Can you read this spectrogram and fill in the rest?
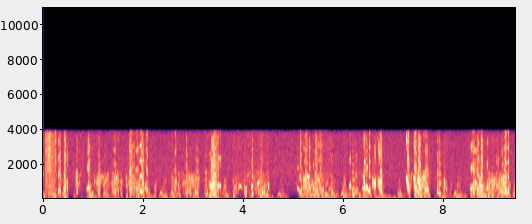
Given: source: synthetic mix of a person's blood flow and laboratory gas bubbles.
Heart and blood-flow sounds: Doppler ultrasound of blood flow; precordium
0.00-0.06 s: bubbles
0.27-0.51 s: bubbles
0.63-0.77 s: bubbles
0.85-2.15 s: bubbles
2.21-2.29 s: bubbles
2.54-3.14 s: bubbles
3.21-3.57 s: bubbles
3.77-4.54 s: bubbles
5.06-5.92 s: bubbles
6.10-6.82 s: bubbles
7.24-7.78 s: bubbles
7.84-8.17 s: bubbles
8.51-9.35 s: bubbles
From the record:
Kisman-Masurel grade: 444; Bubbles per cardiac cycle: continuous sound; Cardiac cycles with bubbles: 100%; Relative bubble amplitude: maximal (0.775 to 0.999); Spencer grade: 4 (maximum detectable bubble signal sounding continuously throughout systole and diastole of every cardiac period, and overriding the amplitude of the normal cardiac signals); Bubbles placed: only in the low amplitude regions of the cardiac cycle

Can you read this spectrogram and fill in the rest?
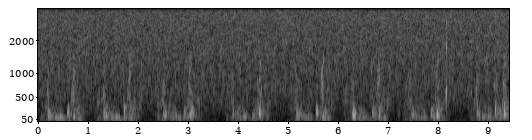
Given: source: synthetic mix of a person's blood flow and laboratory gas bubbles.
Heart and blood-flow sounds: Doppler ultrasound of blood flow; precordium
8.14-8.21 s: bubbles
9.12-9.26 s: bubbles
From the record:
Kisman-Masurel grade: 112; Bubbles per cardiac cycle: 1 to 2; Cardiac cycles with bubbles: 1 to 10%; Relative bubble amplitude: moderate (0.250 to 0.450); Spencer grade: 1 (occasional bubble signal discernible with the cardiac motion signal, with majority of cardiac periods free of bubbles); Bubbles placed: only in the low amplitude regions of the cardiac cycle

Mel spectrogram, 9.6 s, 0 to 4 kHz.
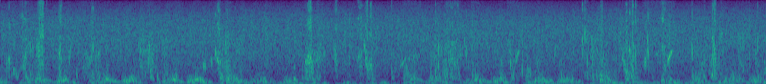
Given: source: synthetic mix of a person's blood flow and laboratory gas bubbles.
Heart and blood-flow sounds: Doppler ultrasound of blood flow; precordium
0.03-0.61 s: bubbles
0.70-1.36 s: bubbles
1.68-2.26 s: bubbles
2.42-3.04 s: bubbles
3.64-4.08 s: bubbles
4.15-4.25 s: bubbles
4.44-4.72 s: bubbles
4.88-5.26 s: bubbles
5.34-6.01 s: bubbles
6.23-6.78 s: bubbles
6.91-7.07 s: bubbles
7.19-7.98 s: bubbles
8.02-8.43 s: bubbles
8.62-9.32 s: bubbles
9.41-9.59 s: bubbles
From the record:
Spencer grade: 3 (all of the cardiac periods contain showers or single bubble signals, but not dominating or overriding the cardiac motion signals); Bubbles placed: anywhere in the cardiac cycle

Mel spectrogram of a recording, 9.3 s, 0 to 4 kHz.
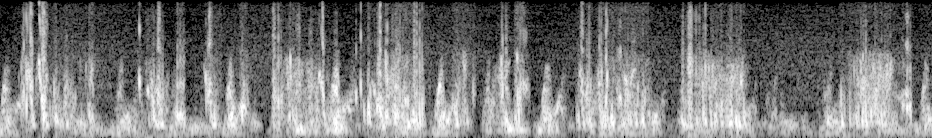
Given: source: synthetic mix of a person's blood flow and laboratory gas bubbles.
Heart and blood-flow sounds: Doppler ultrasound of blood flow; precordium
0.18-0.96 s: bubbles
1.37-1.70 s: bubbles
1.74-1.87 s: bubbles
2.04-2.22 s: bubbles
2.39-2.48 s: bubbles
2.71-3.33 s: bubbles
3.52-4.28 s: bubbles
4.51-4.76 s: bubbles
4.96-5.30 s: bubbles
5.75-6.49 s: bubbles
6.79-7.50 s: bubbles
8.23-8.36 s: bubbles
8.38-9.14 s: bubbles
From the record:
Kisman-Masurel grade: 342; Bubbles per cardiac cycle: rolling drumbeat, 9 or more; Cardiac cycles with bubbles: 100%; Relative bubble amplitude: moderate (0.250 to 0.450); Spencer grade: 3 (all of the cardiac periods contain showers or single bubble signals, but not dominating or overriding the cardiac motion signals); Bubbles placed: only in the low amplitude regions of the cardiac cycle

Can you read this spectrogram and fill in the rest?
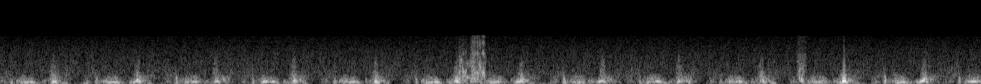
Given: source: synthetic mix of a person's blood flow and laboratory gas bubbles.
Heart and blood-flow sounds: Doppler ultrasound of blood flow; precordium
4.54-4.87 s: bubbles
7.97-8.07 s: bubbles
From the record:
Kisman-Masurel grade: 122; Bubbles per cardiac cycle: 1 to 2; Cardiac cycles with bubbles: 10 to 50%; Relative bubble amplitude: moderate (0.250 to 0.450); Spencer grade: 2 (many but less than half of the cardiac periods contain bubble signals, singularly or in groups); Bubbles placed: anywhere in the cardiac cycle

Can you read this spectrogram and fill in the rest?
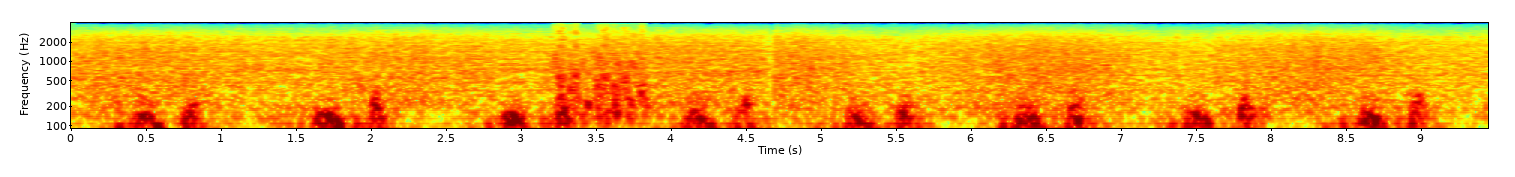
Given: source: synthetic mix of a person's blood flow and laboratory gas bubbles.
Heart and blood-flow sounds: Doppler ultrasound of blood flow; precordium
3.18-3.88 s: bubbles
From the record:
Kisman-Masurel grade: 223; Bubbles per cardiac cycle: several, 3 to 8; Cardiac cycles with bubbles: 10 to 50%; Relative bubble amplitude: loud (0.450 to 0.775); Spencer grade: 2 (many but less than half of the cardiac periods contain bubble signals, singularly or in groups); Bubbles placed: only in the low amplitude regions of the cardiac cycle

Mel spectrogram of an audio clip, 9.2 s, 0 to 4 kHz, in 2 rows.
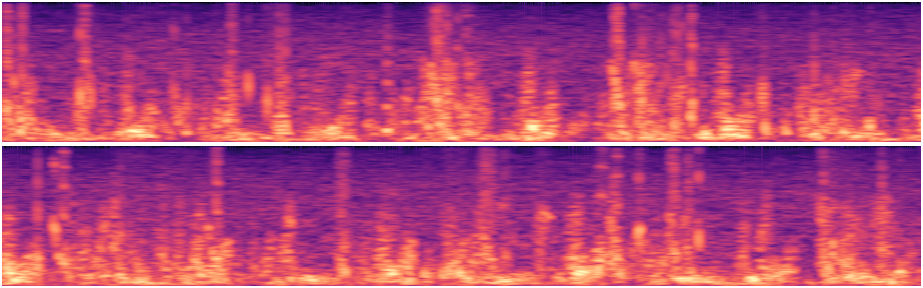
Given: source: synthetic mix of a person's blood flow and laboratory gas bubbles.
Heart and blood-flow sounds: Doppler ultrasound of blood flow; precordium
0.00-0.18 s: bubbles
0.34-0.48 s: bubbles
0.77-0.99 s: bubbles
1.05-1.27 s: bubbles
1.30-1.47 s: bubbles
1.82-1.98 s: bubbles
2.08-2.45 s: bubbles
3.00-3.49 s: bubbles
3.75-3.87 s: bubbles
3.89-4.42 s: bubbles
4.74-4.98 s: bubbles
5.13-5.58 s: bubbles
5.60-5.76 s: bubbles
6.26-6.35 s: bubbles
6.67-7.16 s: bubbles
7.25-7.35 s: bubbles
7.56-7.83 s: bubbles
7.91-8.12 s: bubbles
8.66-9.18 s: bubbles
From the record:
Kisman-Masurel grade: 342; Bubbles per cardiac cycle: rolling drumbeat, 9 or more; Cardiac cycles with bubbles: 100%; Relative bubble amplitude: moderate (0.250 to 0.450); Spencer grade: 3 (all of the cardiac periods contain showers or single bubble signals, but not dominating or overriding the cardiac motion signals); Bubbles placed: only in the low amplitude regions of the cardiac cycle

